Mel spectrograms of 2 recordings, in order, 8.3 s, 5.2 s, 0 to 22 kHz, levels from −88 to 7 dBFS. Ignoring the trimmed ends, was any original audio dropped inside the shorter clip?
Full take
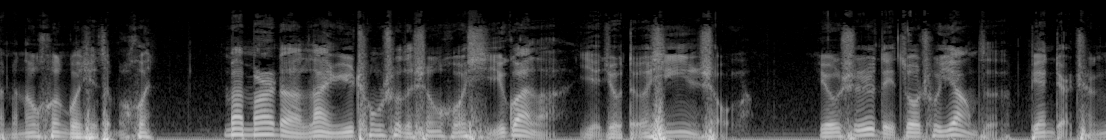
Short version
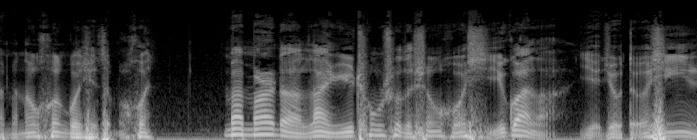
no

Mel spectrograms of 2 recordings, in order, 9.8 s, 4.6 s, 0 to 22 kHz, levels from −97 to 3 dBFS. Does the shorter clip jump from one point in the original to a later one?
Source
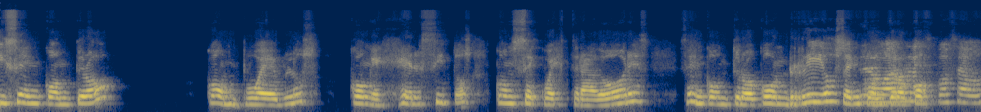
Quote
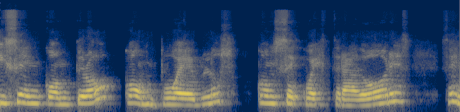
yes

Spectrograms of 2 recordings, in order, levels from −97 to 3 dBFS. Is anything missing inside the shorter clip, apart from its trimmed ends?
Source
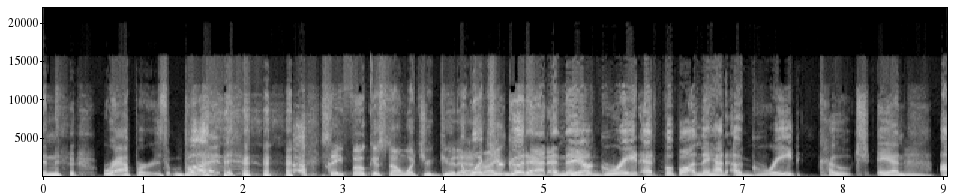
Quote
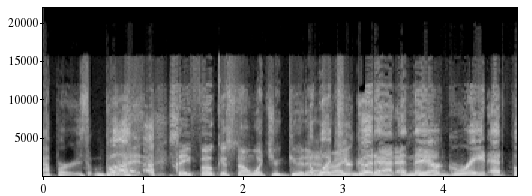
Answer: yes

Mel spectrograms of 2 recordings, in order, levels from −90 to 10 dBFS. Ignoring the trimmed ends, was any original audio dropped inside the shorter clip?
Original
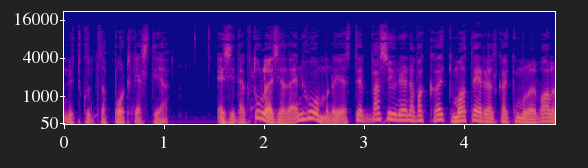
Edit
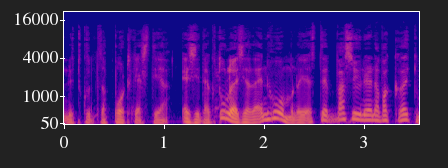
yes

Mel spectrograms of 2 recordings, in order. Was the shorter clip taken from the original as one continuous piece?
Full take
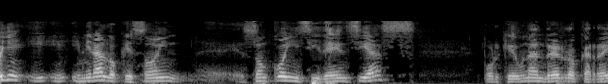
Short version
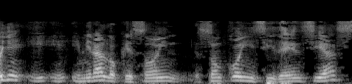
no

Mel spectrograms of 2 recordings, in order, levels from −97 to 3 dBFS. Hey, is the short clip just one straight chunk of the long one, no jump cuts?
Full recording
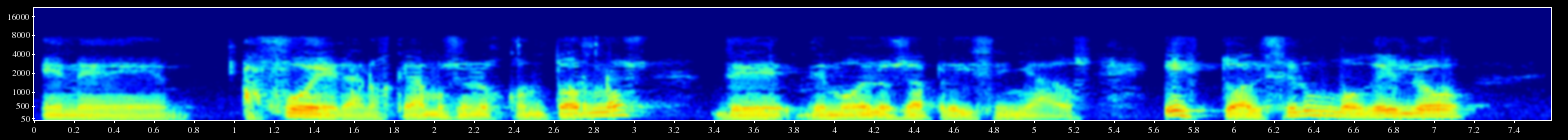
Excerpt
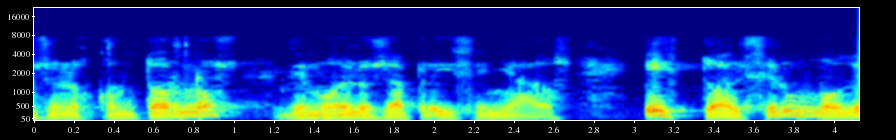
no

